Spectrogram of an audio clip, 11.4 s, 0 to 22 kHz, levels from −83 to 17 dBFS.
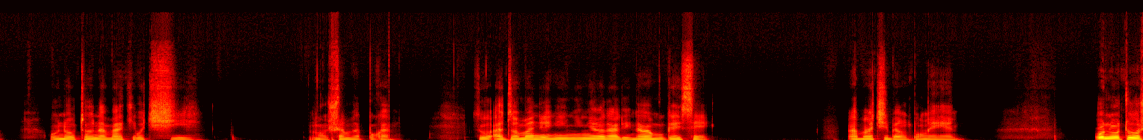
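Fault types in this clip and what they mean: Skip ahead: Right after "one oto nang a" at about 1.35 s, the speech jumps forward with no gap. Something like 0.7 seconds of queued audio got dropped, so the two sides butt straight together and that chunk of speech is just gone.
Jitter buffer speed-up: From 1.75 to 3.44 s the buffer is trimming its backlog by cutting tiny pitch-period slices over and over. The speech runs at 108% speed with unchanged pitch, losing roughly 150 ms overall, so it sounds slightly rushed.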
